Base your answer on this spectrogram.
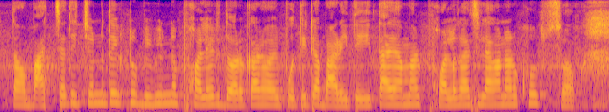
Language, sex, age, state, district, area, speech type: Bengali, female, 60+, West Bengal, Paschim Medinipur, rural, spontaneous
